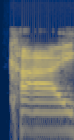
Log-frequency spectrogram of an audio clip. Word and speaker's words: chi: of curse of x that's a greek letter pronounced chi and then squared comes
